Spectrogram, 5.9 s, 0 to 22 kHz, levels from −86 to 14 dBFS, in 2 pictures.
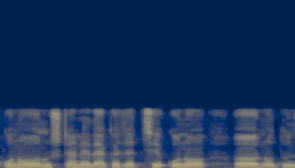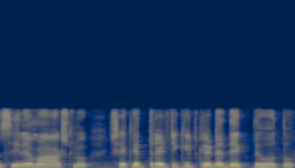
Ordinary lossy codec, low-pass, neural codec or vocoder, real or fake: none; none; none; real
